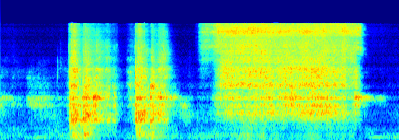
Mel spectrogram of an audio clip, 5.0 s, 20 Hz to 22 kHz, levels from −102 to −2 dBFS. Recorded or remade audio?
remade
